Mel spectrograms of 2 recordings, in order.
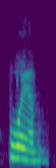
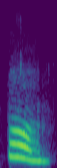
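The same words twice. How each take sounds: First: The word is said as two separate syllables. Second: The vowels merge into a single O sound. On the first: This is the older way of saying it. "previously we used to pronounce pro poem as poem" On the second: This is the current way of saying it. "now I have heard someone pronouncing it as poem"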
